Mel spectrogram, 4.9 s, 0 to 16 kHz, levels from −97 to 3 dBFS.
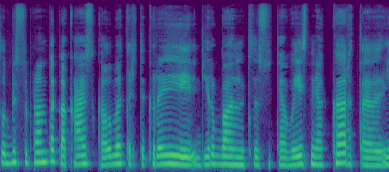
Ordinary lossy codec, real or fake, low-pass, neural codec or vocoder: AAC, 64 kbps; fake; 14.4 kHz; codec, 32 kHz, 1.9 kbps, SNAC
